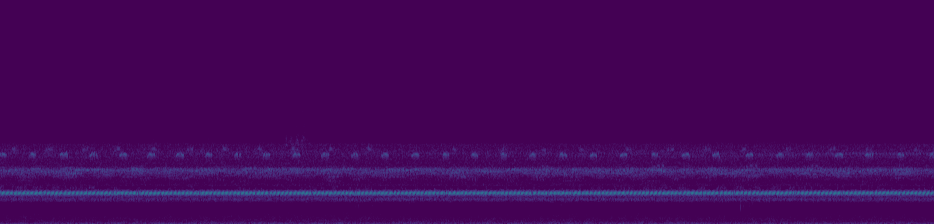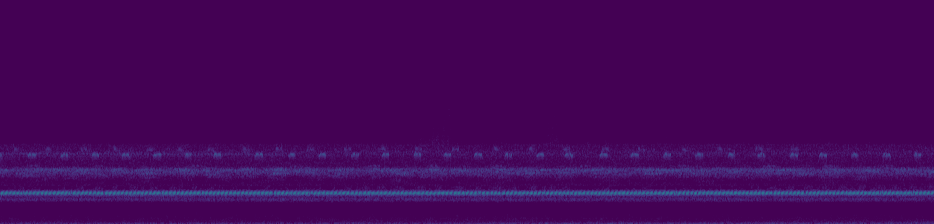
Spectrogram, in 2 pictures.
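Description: A steady chorus of crickets: one continuous high trill, with a fainter chirp above it pulsing a few times a second.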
